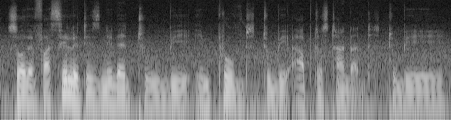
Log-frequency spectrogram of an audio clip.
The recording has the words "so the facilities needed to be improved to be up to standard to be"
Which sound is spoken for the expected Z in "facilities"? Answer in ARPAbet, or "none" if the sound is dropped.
Z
